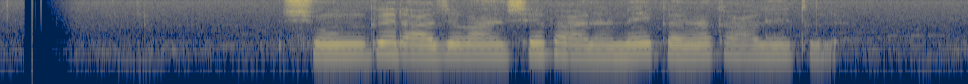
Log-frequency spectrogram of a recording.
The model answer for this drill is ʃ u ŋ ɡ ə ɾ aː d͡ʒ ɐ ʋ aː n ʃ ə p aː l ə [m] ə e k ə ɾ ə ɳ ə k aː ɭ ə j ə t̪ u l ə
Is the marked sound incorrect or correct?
incorrect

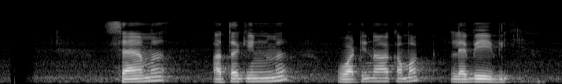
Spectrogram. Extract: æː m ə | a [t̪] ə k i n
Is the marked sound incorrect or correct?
correct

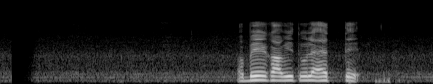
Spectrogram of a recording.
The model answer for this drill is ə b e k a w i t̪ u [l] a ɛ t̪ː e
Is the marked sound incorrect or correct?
correct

